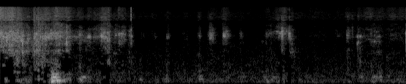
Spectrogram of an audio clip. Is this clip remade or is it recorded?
recorded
